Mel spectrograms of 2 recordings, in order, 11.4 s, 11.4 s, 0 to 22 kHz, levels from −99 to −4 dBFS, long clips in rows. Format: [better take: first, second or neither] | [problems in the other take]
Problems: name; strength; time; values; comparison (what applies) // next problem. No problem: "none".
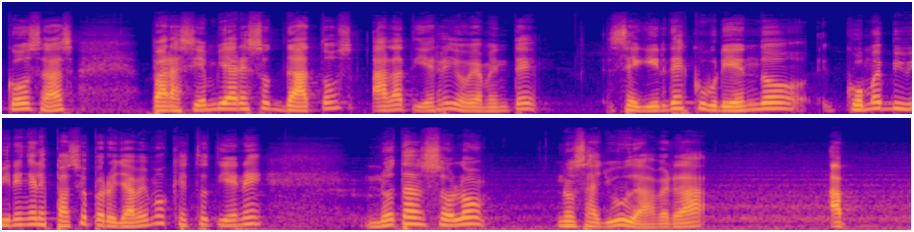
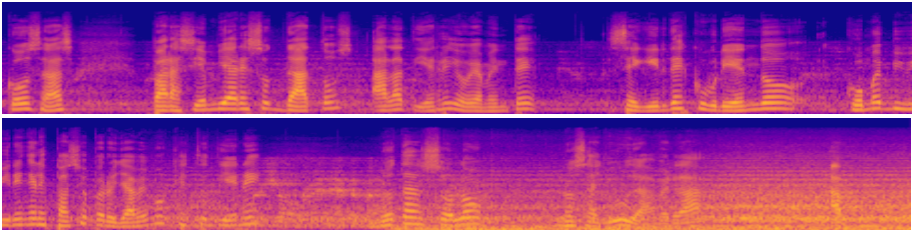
first | train or aircraft noise; loud; throughout; as loud as the speech; faint in the first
